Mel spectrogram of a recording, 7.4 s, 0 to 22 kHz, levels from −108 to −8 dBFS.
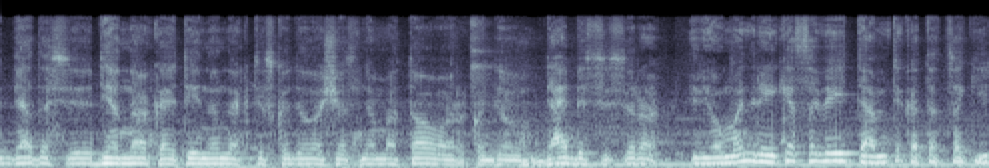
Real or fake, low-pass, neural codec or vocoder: real; 14.4 kHz; none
